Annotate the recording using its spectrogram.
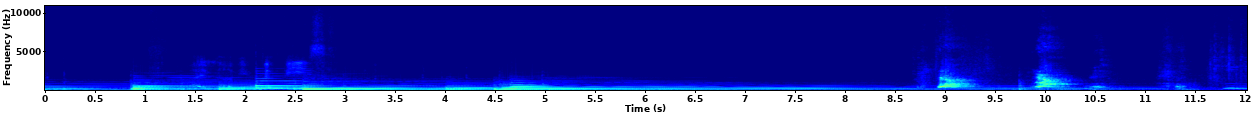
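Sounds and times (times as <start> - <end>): dog barking: 8.7 - 11.5.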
